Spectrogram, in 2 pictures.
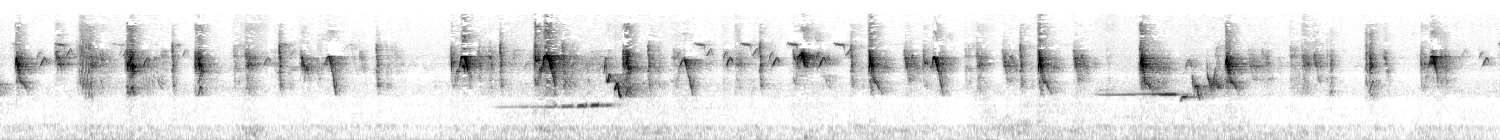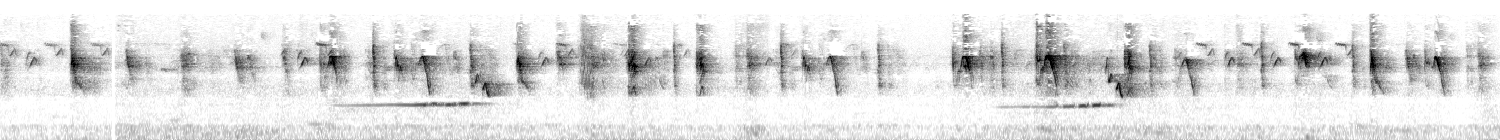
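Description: A dense chorus of small birds chirping rapidly and high, with a short, lower rising whistle every several seconds.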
